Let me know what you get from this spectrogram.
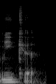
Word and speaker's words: Micah: I think it's pronounced Mika. It's spelled Micah, but people call it Mika.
